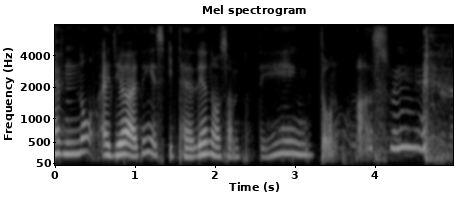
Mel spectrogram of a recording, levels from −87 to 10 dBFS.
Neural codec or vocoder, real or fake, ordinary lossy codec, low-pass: none; real; none; none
